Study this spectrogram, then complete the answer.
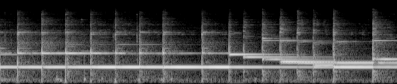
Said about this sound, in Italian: Queste sono campanine di vetro.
